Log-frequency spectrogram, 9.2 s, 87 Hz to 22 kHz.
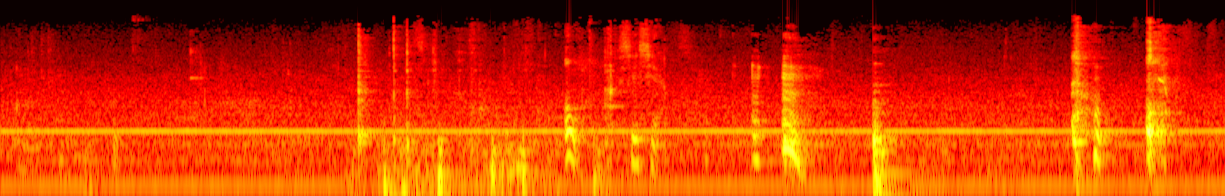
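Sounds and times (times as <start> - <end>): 
faint steady electrical hum: 0.0 - 9.1
speech: 4.6 - 5.8
person coughing: 8.0 - 9.0.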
